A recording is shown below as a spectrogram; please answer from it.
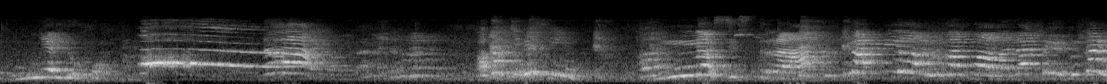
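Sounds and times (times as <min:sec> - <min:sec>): woman crying out: 0:01.4 - 0:03.1
woman screaming: 0:01.4 - 0:03.4.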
